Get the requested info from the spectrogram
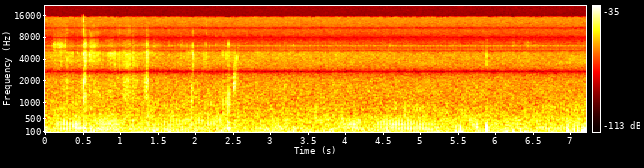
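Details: Domestic cat fast asleep indoors on 23 December 2017 makes a deep, low rumbling snore throughout, quiet and steady, with some brief low thumps near the end.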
